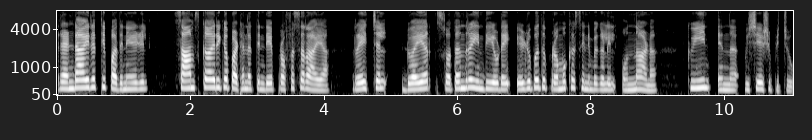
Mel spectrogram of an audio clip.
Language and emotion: Malayalam, neutral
